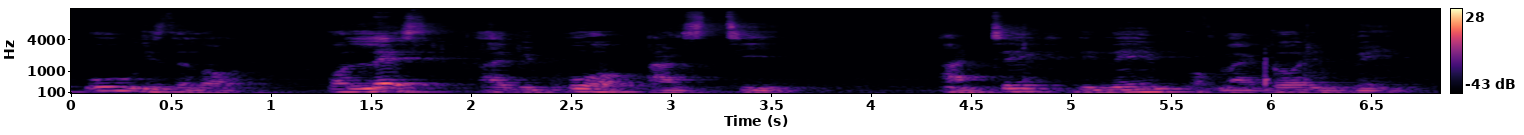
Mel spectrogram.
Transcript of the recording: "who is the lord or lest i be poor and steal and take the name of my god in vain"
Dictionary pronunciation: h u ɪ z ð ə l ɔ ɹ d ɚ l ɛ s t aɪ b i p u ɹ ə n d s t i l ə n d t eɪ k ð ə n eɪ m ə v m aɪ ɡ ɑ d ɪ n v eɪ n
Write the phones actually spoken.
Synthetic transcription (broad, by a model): h u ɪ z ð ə l ɔ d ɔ l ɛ s aɪ b i p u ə n s t i l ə n t eɪ k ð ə n eɪ m ə v m aɪ ɡ ɑ d ɪ n v eɪ n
